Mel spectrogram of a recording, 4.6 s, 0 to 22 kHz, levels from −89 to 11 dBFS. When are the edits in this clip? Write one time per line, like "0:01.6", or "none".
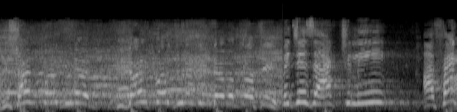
0:02.8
